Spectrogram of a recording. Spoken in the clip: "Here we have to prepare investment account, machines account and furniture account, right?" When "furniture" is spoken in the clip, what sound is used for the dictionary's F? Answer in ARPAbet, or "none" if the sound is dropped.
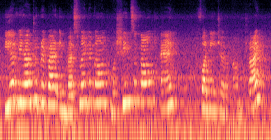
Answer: F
